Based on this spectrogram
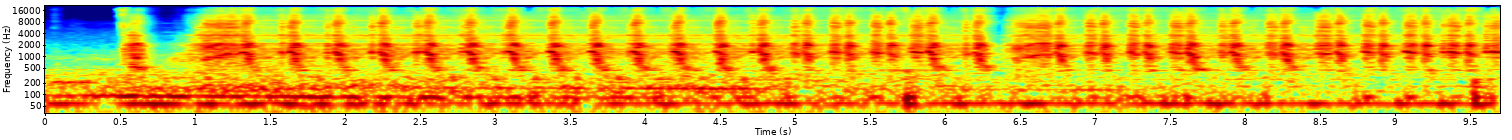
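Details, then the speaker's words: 1998 Honda 300 4x4 ATV sitting for years, carburetor seized, choke broken, little fuel: steady rhythmic starter cranking about three and a half turns per second, no firing; crank no start, carburetor suspected. "Yeah, it's not looking like it's gonna fire."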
